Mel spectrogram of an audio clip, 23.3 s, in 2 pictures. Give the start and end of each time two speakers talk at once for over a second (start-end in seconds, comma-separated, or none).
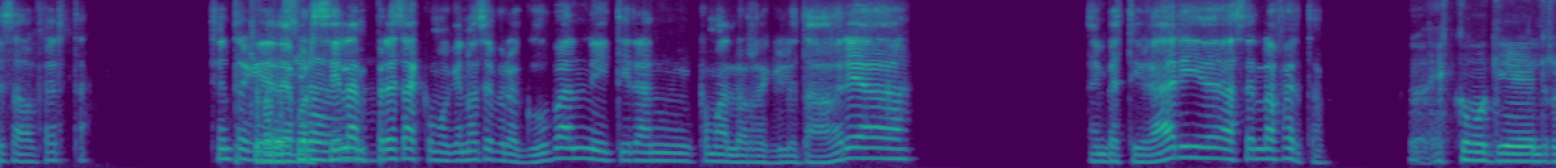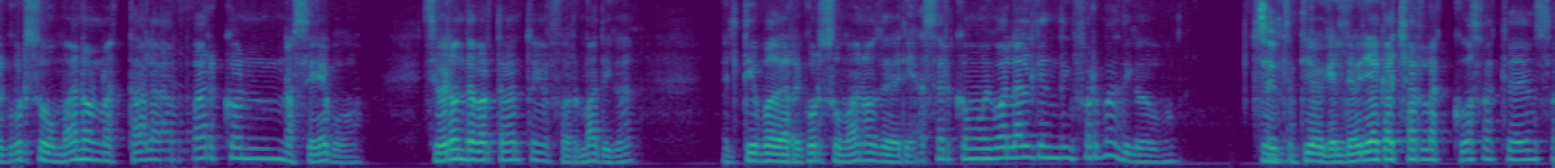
1.7-3.0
